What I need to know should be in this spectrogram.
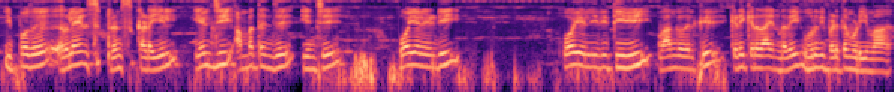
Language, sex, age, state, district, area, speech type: Tamil, male, 18-30, Tamil Nadu, Madurai, rural, read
